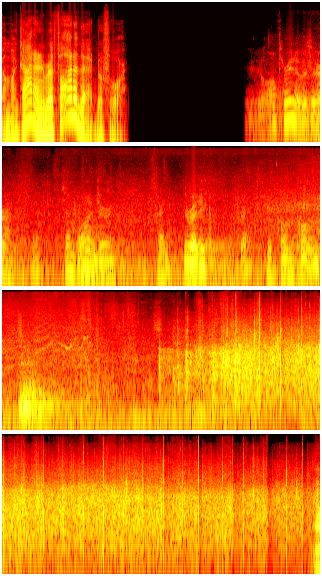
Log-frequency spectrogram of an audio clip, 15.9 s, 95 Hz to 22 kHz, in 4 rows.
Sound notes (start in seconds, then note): 7.1 cloth being pulled off of bust; 9.8 applause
